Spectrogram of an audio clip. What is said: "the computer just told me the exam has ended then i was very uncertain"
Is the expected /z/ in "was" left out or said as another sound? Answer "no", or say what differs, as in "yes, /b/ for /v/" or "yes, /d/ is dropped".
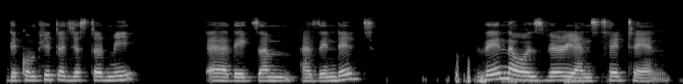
no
